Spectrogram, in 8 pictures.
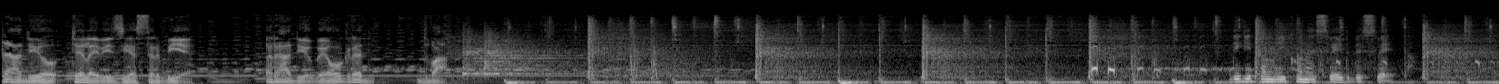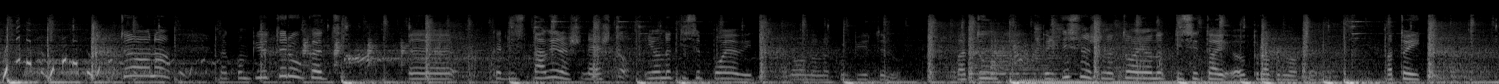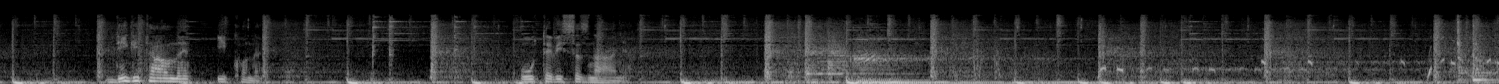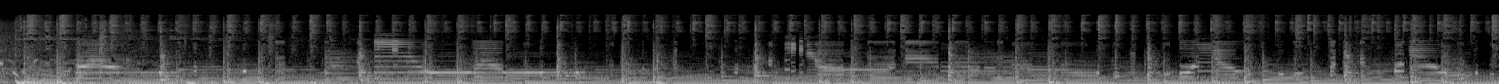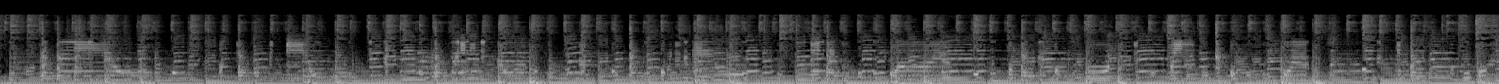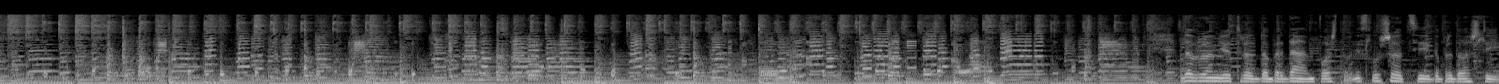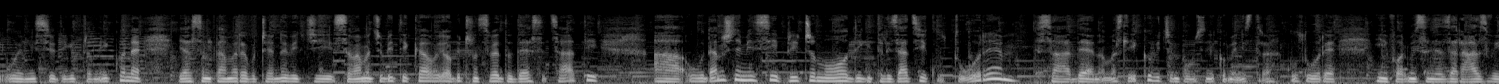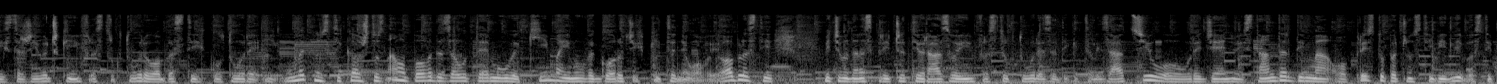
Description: Тема данашње емисије посвећена је дигиталазацији културе, а са нама уживо Дејан Масликовић, помоћник министра културе за развој истраживачке инфраструктуре у области културе и уметности.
